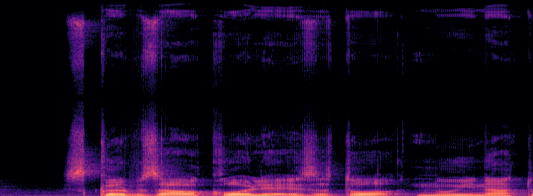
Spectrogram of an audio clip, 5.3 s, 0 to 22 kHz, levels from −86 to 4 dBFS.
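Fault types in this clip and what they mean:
Stereo read as mono: left and right samples get taken as one channel, so this speech drags at half speed and sits a full octave low.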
